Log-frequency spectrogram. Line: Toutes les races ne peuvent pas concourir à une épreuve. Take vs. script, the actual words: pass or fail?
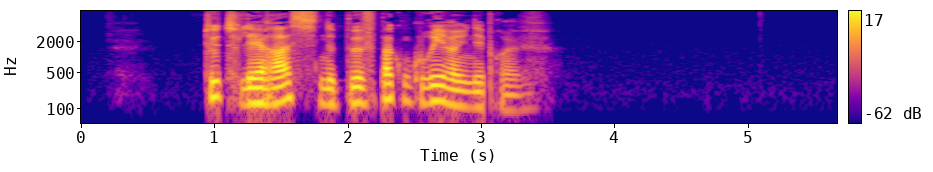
pass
